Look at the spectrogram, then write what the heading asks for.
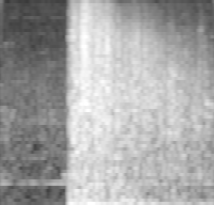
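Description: A tank cannon fires a HEAT round in World of Tanks, one sudden loud close blast that cuts in after a quiet hum and then rolls into a sustained rumbling decay.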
